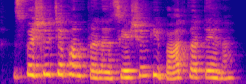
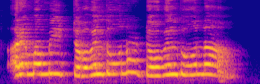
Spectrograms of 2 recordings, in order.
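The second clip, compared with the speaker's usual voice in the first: put-on higher-pitched child calling to mummy; small child; 6 semitones higher than usual. Kid fresh from a bath asks mother, higher childlike plea. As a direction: plead like a kid wanting something. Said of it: "जब छोटे बच्चे होते हैं ना तो बोलते हैं".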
